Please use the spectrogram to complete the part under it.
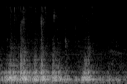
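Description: Water draining out of household supply pipes from an opened tap, an uneven gushing and splashing flow with a few surges, fairly close and with no talk.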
